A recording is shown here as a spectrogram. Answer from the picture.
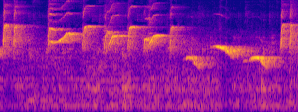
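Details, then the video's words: High-pitched Blood-breasted flowerpecker song: a rapid run of short, bright chips, then a few longer whistled notes sliding down, ending in another buzzy chip, with a faint hum behind. "Kicau Tledekan Gunung"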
